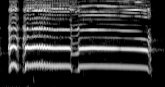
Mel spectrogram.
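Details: A rooster crows once outdoors on a nice spring day at a homestead: a brief opening note, then a long, loud, harmonic-rich cry held for over a second before cutting off.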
